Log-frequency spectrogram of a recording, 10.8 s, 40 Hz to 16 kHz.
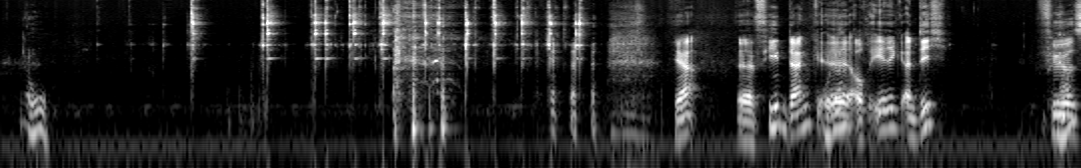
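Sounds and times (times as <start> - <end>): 
speech: 0.2 - 0.6, 6.7 - 9.5, 10.5 - 10.8
glasses clinking in a toast: 0.9 - 6.0.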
